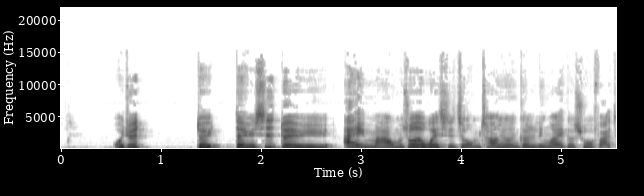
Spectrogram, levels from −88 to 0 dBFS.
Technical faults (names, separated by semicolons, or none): none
